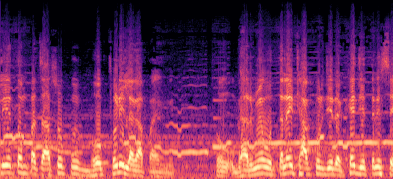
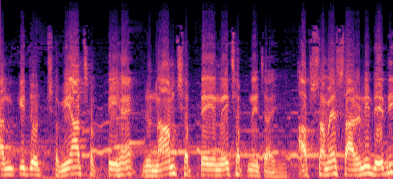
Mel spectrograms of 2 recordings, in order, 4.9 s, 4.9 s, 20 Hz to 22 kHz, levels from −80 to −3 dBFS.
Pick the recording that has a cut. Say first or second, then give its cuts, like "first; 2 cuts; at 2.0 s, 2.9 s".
second; 2 cuts; at 1.7 s, 3.6 s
